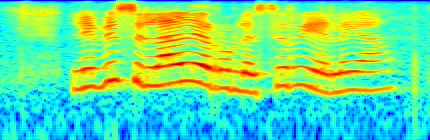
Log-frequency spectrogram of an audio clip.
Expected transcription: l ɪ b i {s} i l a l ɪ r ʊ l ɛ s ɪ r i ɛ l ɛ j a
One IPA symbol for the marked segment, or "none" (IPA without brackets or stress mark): s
